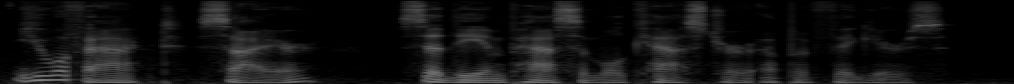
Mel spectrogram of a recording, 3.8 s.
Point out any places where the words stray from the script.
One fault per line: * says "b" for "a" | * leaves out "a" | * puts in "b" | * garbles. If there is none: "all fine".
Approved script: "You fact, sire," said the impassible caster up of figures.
all fine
